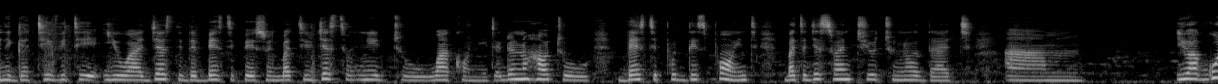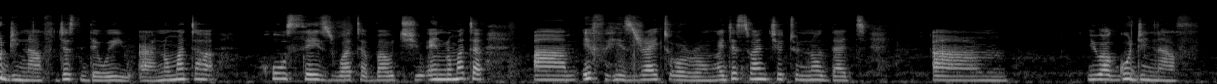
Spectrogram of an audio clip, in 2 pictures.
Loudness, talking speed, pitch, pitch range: -29 LUFS, 170 wpm, 205 Hz, 185-230 Hz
